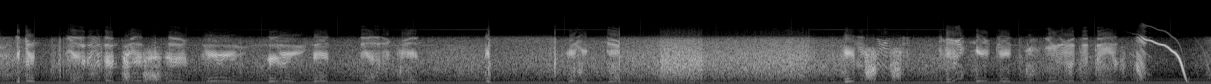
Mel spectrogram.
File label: Radio Voice, Short Wave; Sonic Foundry; The Electronic Music Manuscript Collection; EVP Short Wave Recordings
